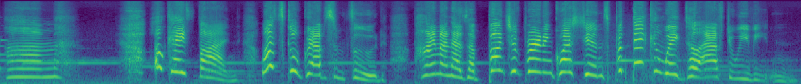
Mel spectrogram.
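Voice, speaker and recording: Game sidekick: a tiny excitable fairy, squeaky and extremely high, very animated, with music behind. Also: female voice, moderate pace, full character voice. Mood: perky, eager. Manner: squeaky, speaks of herself in third person. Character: tiny childlike floating fairy companion, excitable, food-loving. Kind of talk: scripted game dialogue.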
